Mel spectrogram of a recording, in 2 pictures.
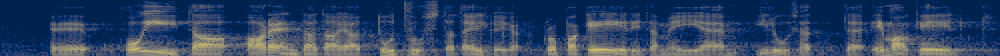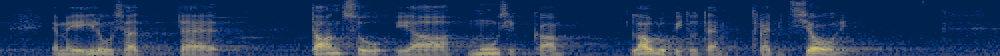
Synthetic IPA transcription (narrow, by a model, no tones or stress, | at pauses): ho̞jd̪̥ɑɑɾe̞nd̪̥ɑd̪̥ɑjɑt̪ut̪vust̪ɑd̪̥ɑe̞ːlkɤjɡ̥ḛpro̞pɑɡe̞ːɾid̪̥ɑme̞jeilusɑt̪ːˑe̞mɑke̞ːlt̪ˑ | jɑme̞jːeilusɑt̪ː | ɑnt̪sujɑmuːsikːˑɑ | lɑwlupid̪̥ud̪̥e̞t̪rɑd̪̥it̪sio̞ːnʲi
